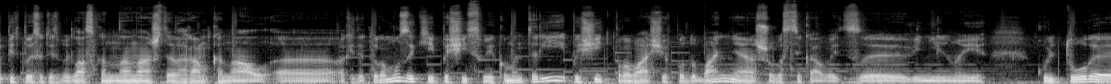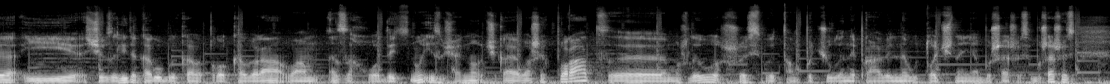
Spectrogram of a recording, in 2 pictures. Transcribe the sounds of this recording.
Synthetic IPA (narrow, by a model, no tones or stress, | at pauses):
pʲid̪pɪsʊjt̪esʲbudʲlˠɑskɐnɐnɑʃt̪elˠeɦɾɑmkɐnɑlˠ | ɐ̰rxʲit̪ek̚t̪uɾɐmuzɪkʰʲipɪʃʲitʲsʋɔjikɔment̪ɐɾʲipɪʃʲitʲpɾɔʋɑʃʲiwpɔd̪ɔbɑnʲːɐʃt͡ʃɔʋɑst͡sʲikɑʋetʲzʋʲinʲilʲnɔji | kʊlʲt̪uɾɪit͡ʃɪwzɐɦɐlʲit̪ɐkɑɾubɾɪkɐpɾɔkɐʋeɾɑʋɑmzɐxɔd̪ɪtʲnuʔḭzʋɪt͡ʃɑjnɔ̰t͡ʃe̥kɑjɛʋɑʃɪxpɔɾɑt̪mɔʒlˠɪʋɔʃt͡ʃɔsʲʋɪt̪ɑmpɔt͡ʃulˠɪnɛpɾɑʋʲilʲnɛʊt̪ɔt͡ʃnenʲːɐɐbɔʃɛʃɔsʲɐbɔʃɛʃɔsʲ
